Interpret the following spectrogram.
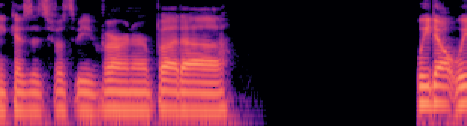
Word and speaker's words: Werner: but that's life hurts you know it's like Verner Herzog I know a lot of people say Werner although I kind of noise me because it supposed to be Verner but uh we don't we don't do that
